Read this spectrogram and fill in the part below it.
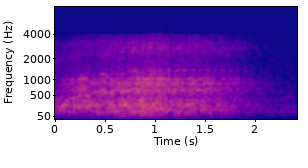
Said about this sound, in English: It won't start. What? The car won't start. It must start.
